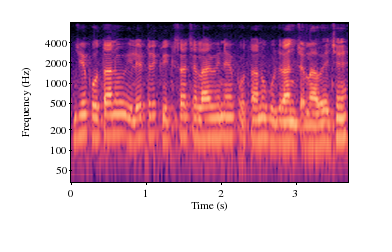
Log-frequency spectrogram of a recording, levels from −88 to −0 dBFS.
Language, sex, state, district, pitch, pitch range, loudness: Gujarati, male, Gujarat, Gandhinagar, 150 Hz, 140-160 Hz, -17 LUFS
